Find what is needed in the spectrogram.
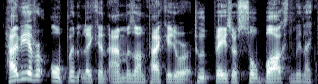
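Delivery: ordinary talk, nothing marked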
